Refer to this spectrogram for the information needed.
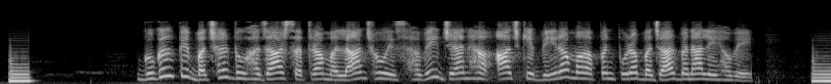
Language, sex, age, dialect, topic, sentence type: Chhattisgarhi, male, 18-24, Western/Budati/Khatahi, banking, statement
